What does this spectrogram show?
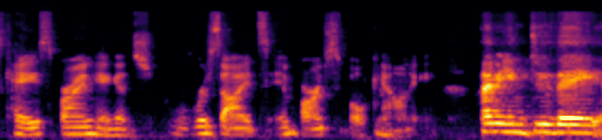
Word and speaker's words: Barnstable: about the fact that this was filed in Barnstable. Is that how you say it, Carrie? I don't know. Yeah, you got it. Barnstable.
